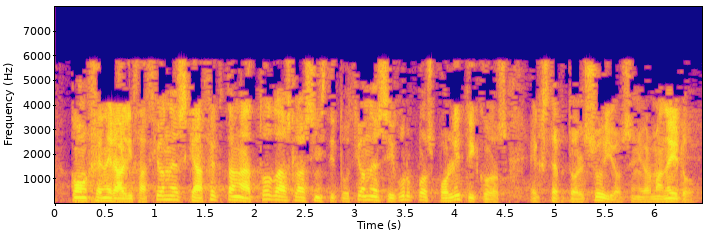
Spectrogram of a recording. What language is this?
Spanish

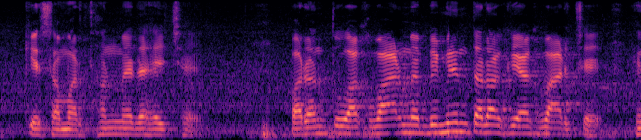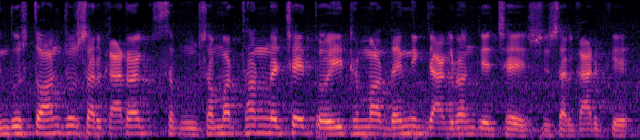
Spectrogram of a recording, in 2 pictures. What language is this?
Maithili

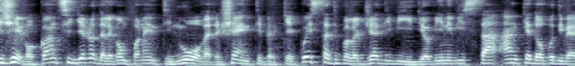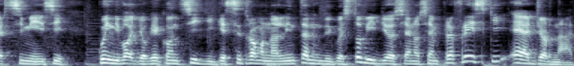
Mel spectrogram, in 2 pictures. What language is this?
Italian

